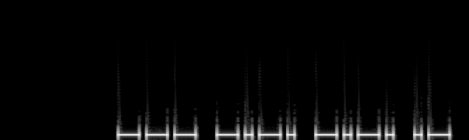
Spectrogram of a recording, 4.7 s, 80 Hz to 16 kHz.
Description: Morse code, heard as a keyed tone, about 17 wpm, 700 Hz. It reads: OCCA
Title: LY Suffix - Top 100 Words with Base Words 17wpm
